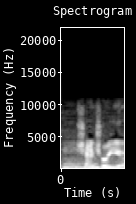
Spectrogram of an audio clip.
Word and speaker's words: Shantria: to century you pronounce your names am i pronouncing it right Chantry oh yeah very urban vintage you've had some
